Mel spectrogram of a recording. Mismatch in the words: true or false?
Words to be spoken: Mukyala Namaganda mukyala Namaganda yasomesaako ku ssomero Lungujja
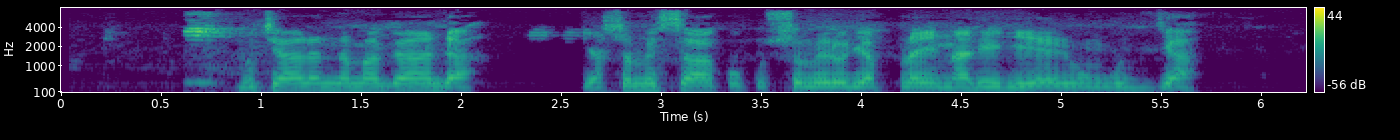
true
